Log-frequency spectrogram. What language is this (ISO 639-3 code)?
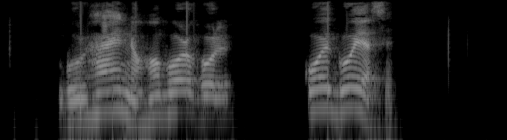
asm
